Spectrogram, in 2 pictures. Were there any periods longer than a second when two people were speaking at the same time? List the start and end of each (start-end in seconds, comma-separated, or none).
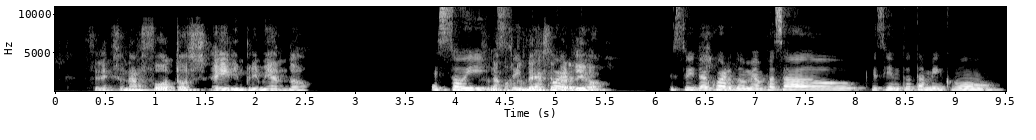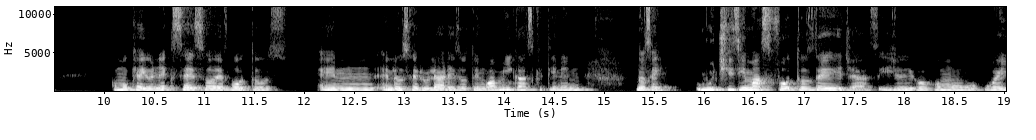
4.2-5.5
